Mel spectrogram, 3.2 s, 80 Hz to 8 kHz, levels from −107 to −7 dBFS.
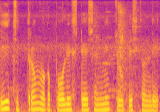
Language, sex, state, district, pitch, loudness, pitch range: Telugu, male, Telangana, Hyderabad, 140 Hz, -15 LUFS, 130-155 Hz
